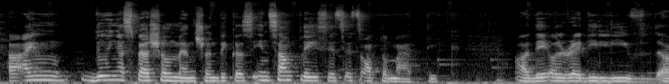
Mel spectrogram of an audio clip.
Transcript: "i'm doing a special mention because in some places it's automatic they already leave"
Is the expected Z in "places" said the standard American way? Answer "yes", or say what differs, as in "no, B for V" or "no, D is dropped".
no, S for Z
